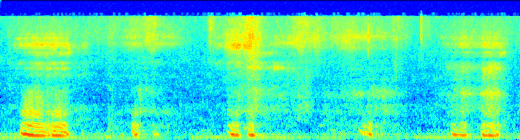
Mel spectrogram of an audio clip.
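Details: A dreaming puppy snores in its sleep: deep, rattling low snores in short bursts roughly every one to two seconds, with quiet breathing between them.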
